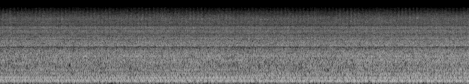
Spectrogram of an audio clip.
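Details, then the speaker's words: Older Briggs & Stratton mower engine with an intermittent spark, started at 3/4 throttle: an even, steady single-cylinder drone with no misses or stumbles. Finding: normal running. "Okay, so now turn it on, 3/4 throttle. It should just start. It might be 2 pulls because I had it sitting in an angle."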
